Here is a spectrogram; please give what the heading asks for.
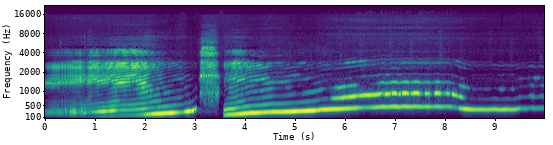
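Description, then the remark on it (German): In a singing exercise with the lips resting loosely together, a single voice slides upward in a long, loud siren-like glide, lightly into head voice, breaks briefly with a breathy burst, then climbs again and levels off on a sustained hum-like tone, imitating a fire engine siren. “Bisschen wie eine Feuerwehrsirene.”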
